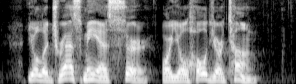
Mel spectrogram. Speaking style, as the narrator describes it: Nathan declared in a loud voice

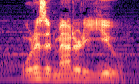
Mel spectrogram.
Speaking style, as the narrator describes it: he asked, more bitterly than he'd meant to

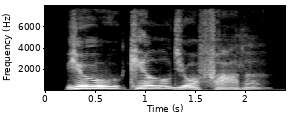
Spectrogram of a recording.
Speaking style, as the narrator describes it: Dumbledore said in the same soft voice

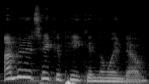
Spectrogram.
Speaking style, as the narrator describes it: he said

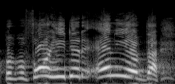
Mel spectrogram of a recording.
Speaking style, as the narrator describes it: he cried out to the God of heaven and said

